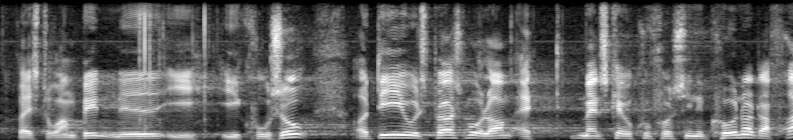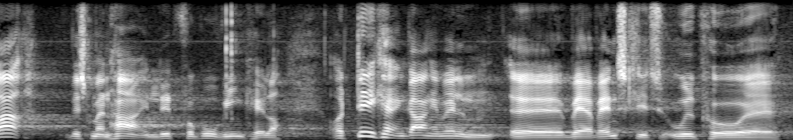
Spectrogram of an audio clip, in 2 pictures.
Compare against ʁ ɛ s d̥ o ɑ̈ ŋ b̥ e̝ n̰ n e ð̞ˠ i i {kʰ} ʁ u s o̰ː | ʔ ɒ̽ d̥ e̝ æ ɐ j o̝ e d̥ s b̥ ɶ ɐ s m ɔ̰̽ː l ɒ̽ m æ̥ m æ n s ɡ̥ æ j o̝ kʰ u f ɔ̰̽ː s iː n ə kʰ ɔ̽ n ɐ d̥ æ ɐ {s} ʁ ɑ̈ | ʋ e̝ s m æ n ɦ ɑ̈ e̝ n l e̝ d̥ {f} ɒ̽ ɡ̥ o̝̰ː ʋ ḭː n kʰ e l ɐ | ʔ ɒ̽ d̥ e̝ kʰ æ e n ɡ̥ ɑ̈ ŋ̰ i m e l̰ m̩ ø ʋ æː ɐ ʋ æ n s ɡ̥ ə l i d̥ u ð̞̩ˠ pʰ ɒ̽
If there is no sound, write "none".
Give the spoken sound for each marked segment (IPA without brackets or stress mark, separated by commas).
kʰ, f, f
